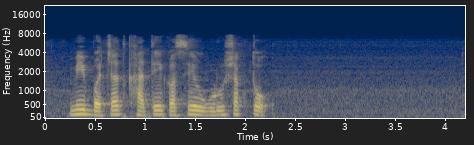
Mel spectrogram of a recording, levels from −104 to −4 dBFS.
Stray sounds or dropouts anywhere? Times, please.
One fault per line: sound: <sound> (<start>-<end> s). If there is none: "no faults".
no faults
